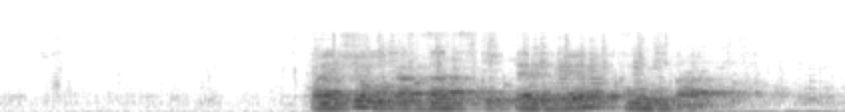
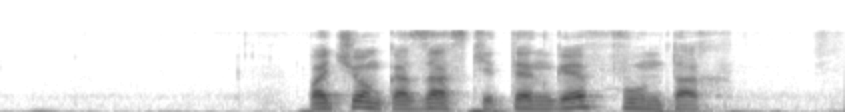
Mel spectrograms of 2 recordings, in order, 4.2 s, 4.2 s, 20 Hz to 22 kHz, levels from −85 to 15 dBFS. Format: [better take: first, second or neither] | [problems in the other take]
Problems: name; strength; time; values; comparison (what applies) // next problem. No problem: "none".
second | noise reduction (neural separator model SepFormer DNS4)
